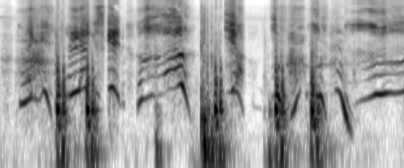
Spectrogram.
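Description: A young woman's voice moaning and groaning in a string of short cries, most of them falling in pitch, with brief catches of breath between: sounds of strain as she bends to lift a plastic laundry basket.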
